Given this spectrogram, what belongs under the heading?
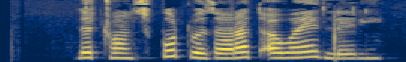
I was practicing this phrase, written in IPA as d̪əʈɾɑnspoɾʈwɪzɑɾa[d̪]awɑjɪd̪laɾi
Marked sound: incorrect: t̪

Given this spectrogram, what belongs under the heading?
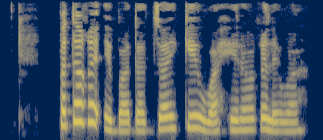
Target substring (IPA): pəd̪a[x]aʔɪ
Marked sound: incorrect: ɣ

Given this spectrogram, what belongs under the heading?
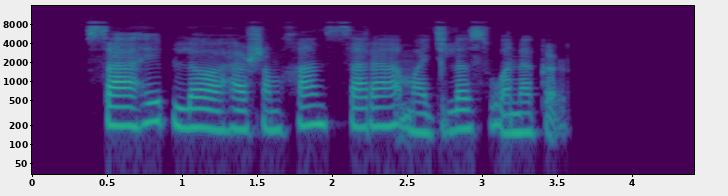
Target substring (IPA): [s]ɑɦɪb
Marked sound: correct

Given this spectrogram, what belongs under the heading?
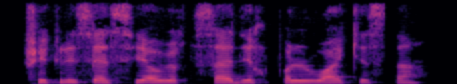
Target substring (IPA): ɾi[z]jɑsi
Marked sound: incorrect: s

